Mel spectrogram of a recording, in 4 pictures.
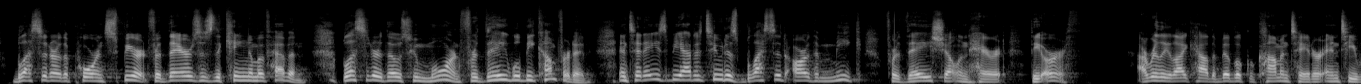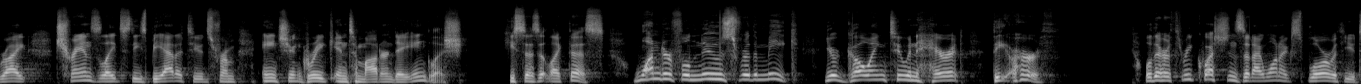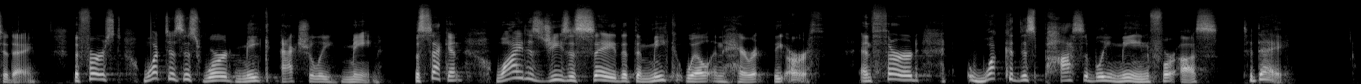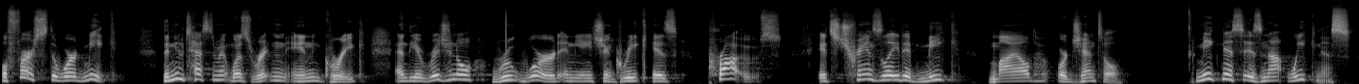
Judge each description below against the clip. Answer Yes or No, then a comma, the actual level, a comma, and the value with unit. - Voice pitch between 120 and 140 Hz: No, medium, 175 Hz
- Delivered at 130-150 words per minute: No, average, 165 wpm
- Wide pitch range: Yes, wide, 5.8 semitones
